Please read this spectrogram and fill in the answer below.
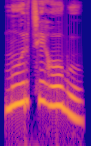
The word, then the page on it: ಮೂರ್ಛೆಹೋಗು: Kannada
